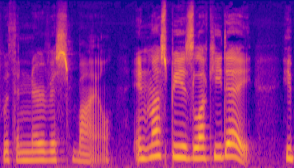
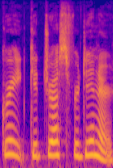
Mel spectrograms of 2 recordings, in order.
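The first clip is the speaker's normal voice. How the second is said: higher, louder mother's call; mom calling from kitchen; 7 semitones higher, 4 dB louder than usual. Acted.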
